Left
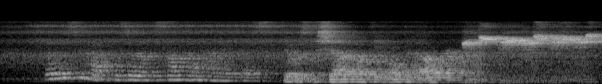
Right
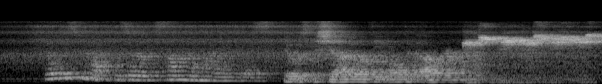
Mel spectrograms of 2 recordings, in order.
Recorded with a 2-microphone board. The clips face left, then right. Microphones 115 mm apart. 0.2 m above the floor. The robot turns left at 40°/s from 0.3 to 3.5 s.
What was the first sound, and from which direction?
A woman speaking, 40° left.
